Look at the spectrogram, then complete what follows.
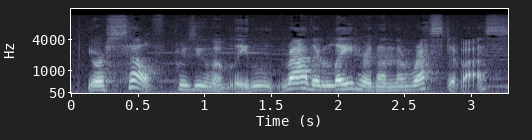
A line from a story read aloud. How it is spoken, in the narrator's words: Tess told him coldly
